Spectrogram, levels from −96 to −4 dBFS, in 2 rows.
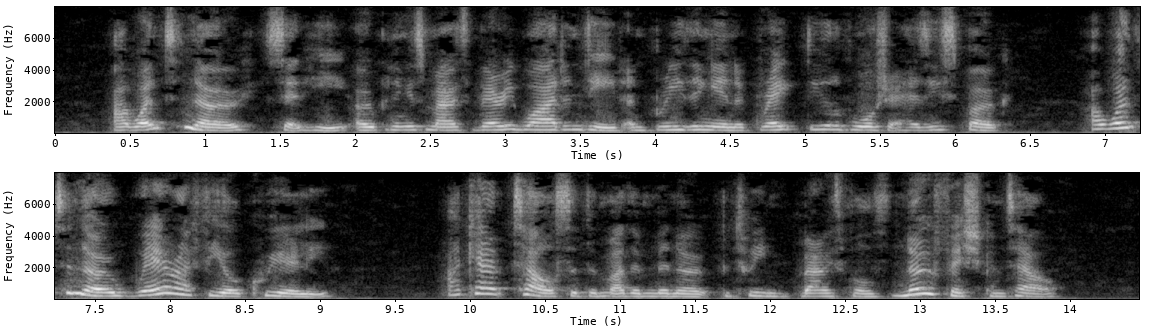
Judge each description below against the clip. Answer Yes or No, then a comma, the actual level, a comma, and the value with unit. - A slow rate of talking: No, average, 185 wpm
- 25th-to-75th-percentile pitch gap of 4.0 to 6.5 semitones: No, average, 3.5 semitones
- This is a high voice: Yes, high, 215 Hz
